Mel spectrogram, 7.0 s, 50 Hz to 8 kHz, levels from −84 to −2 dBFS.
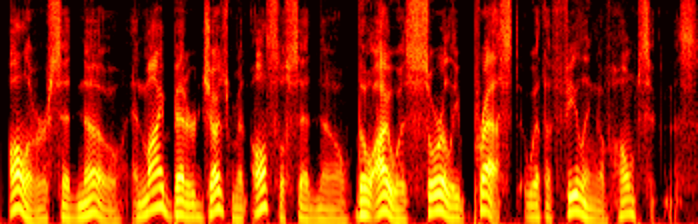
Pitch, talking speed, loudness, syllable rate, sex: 125 Hz, 170 wpm, -20 LUFS, 4.8 syllables/s, male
